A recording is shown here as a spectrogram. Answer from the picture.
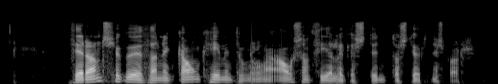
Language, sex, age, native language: Icelandic, male, 18-19, Icelandic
